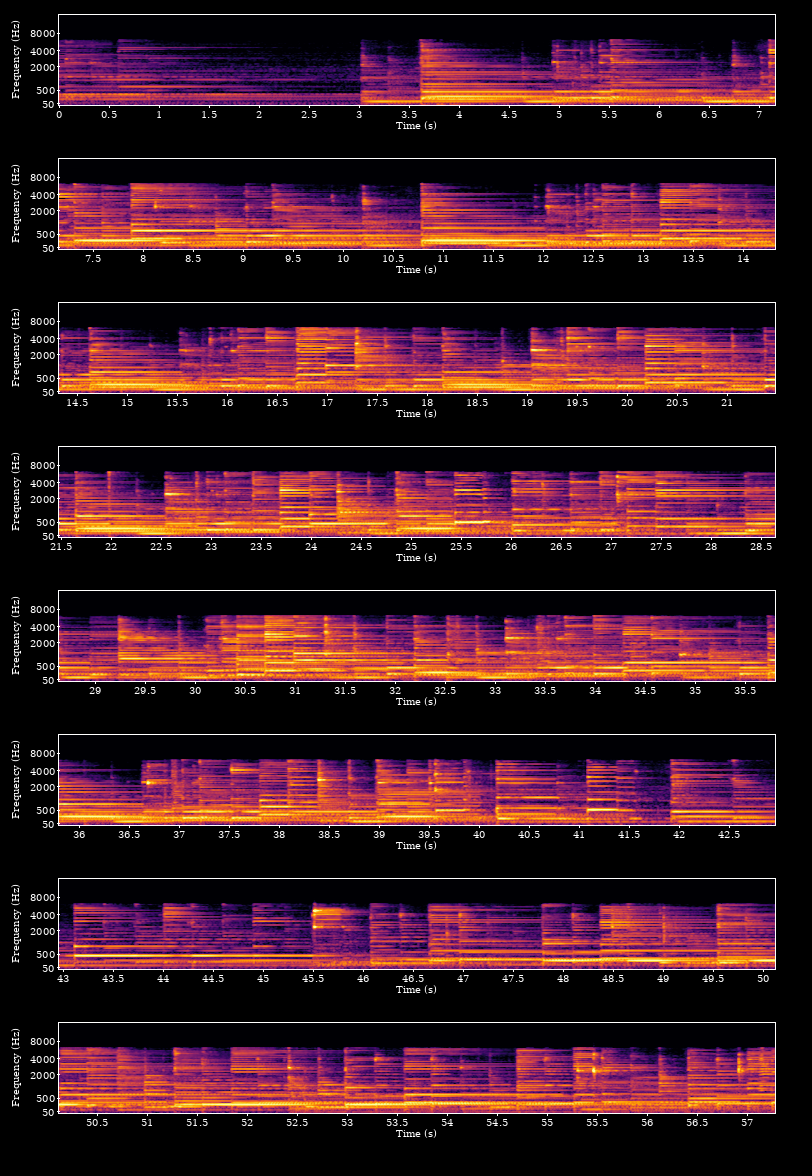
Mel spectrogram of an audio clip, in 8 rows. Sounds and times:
Strum: 0.0 - 57.2.

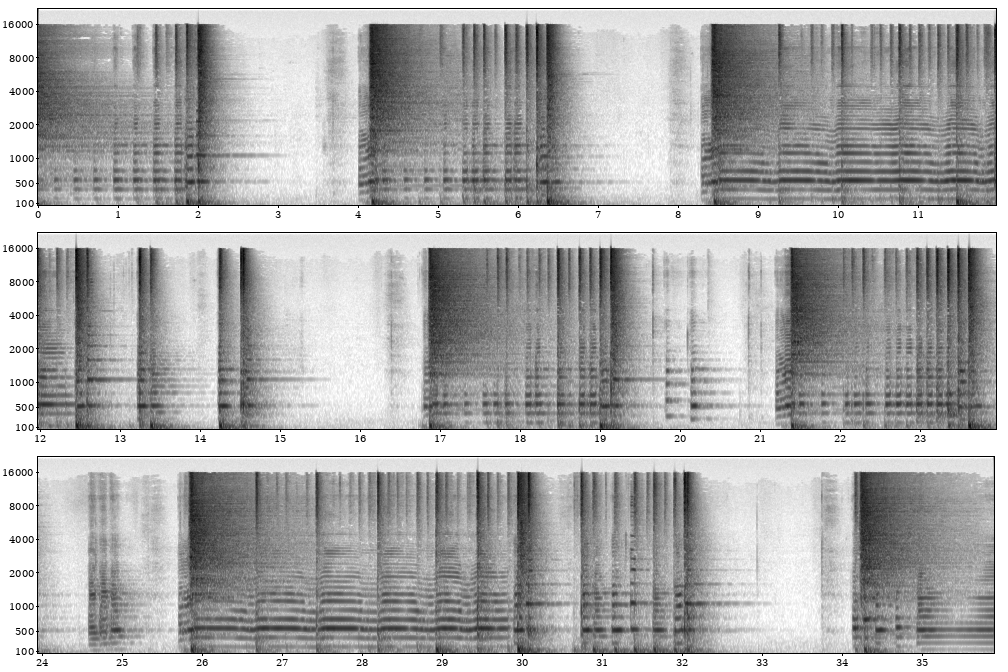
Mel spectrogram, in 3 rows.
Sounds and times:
Percussion: 0.0 - 2.6, 4.1 - 7.0, 8.4 - 15.0, 16.8 - 19.9, 20.8 - 24.2, 25.7 - 32.6, 34.1 - 35.9.

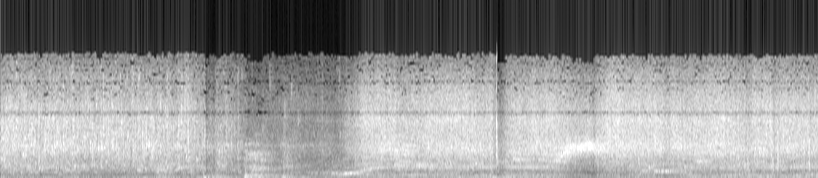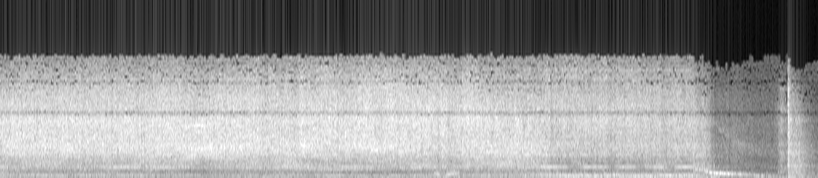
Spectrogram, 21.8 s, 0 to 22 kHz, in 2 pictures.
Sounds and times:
Toilet flush: 0.0 - 21.6.

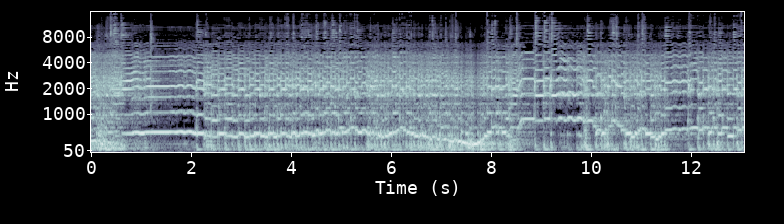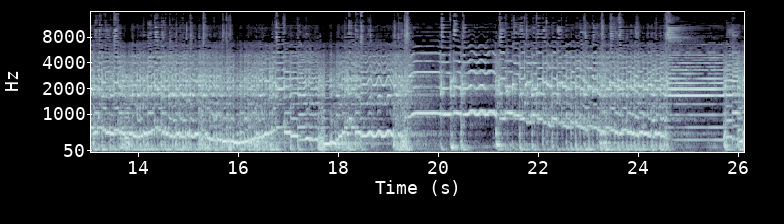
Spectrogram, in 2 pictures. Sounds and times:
Tapping (guitar technique): 0.0 - 26.1.

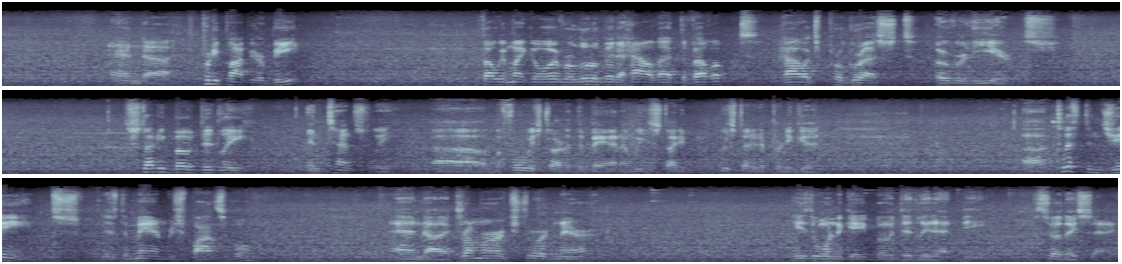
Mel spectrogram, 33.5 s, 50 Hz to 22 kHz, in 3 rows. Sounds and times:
Speech: 1.0 - 3.0, 4.8 - 10.6, 12.4 - 19.5, 21.3 - 24.9, 26.2 - 28.4, 30.2 - 33.5.

